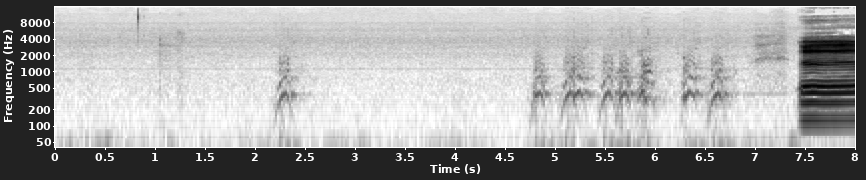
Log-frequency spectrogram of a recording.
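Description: A video game dog barks in quick bursts, a single yelp first, then a rapid string of six or so barks, against quiet background with clicks and a sudden bright electronic tone at the end.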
